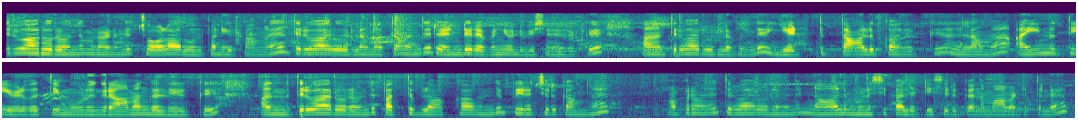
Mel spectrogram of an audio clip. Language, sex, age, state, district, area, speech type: Tamil, female, 30-45, Tamil Nadu, Tiruvarur, rural, spontaneous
